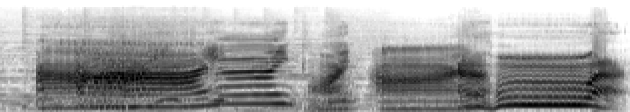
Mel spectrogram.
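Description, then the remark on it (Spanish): A human voice imitates a pig's warning grunts alerting piglets to danger: several loud, drawn-out nasal grunts with rising and falling pitch, separated by short breaks, with no other sounds around them. “Oigan cómo alerto de peligro a mis bebés.”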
